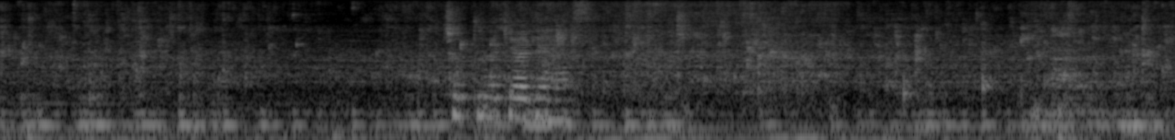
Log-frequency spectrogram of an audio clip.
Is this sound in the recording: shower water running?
yes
